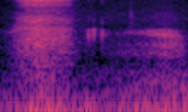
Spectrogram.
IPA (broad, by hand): θ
